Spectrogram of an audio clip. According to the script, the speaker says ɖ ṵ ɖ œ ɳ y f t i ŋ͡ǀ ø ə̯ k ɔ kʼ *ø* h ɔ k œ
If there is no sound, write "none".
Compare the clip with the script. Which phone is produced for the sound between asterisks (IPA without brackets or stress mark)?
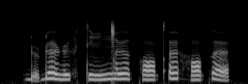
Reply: œ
